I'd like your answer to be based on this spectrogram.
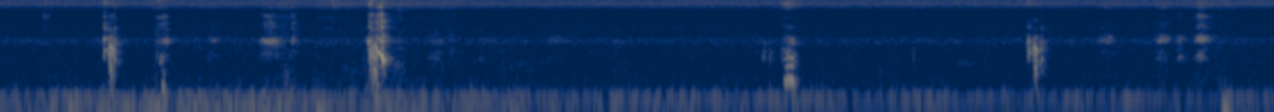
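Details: Female baby in her diaper with hiccups: soft, brief catches of breath at irregular intervals, about six over thirteen seconds, in a quiet room.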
